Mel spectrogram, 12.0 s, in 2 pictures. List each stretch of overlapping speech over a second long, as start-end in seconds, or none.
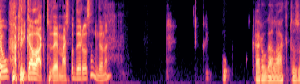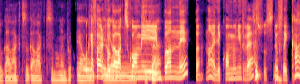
7.7-9.3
